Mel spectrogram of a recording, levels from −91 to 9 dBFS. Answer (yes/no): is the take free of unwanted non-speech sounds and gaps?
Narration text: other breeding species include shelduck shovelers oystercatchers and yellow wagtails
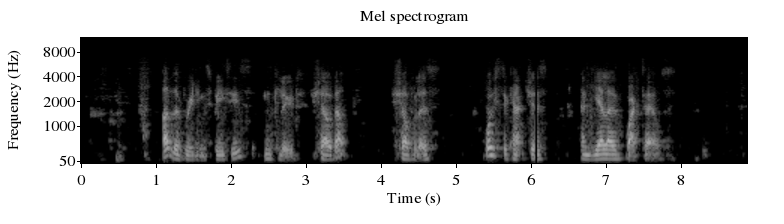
no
